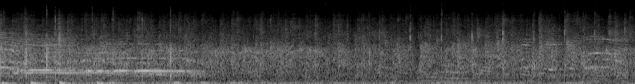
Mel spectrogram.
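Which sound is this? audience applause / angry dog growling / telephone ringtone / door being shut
audience applause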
